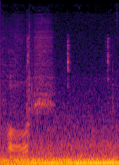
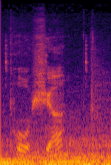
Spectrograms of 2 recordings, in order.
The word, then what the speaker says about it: Porsche: one of the things that I like about porch or Porsche as some portions youth guests all it it's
